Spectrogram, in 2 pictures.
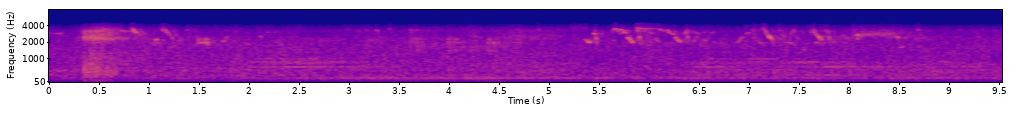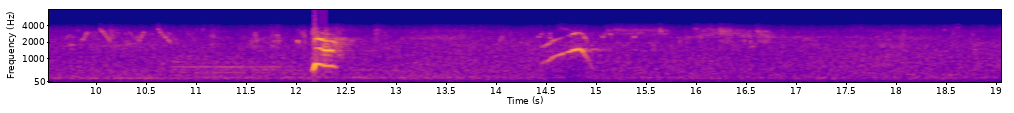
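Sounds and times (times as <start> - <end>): outdoor hiss: 0.0 - 1.3
small birds chirping: 0.0 - 13.0, 13.6 - 19.0
loud high-pitched cry: 12.2 - 12.6, 14.4 - 15.1.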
